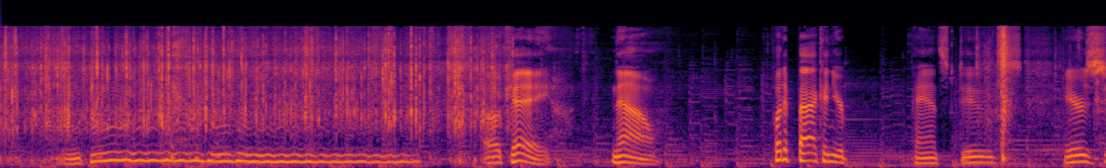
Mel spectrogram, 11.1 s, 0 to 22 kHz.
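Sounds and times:
sheet of paper crinkled and unfolded: 0.0s - 5.2s
speech: 0.7s - 2.6s, 4.8s - 6.7s, 7.7s - 10.0s, 10.6s - 11.0s.

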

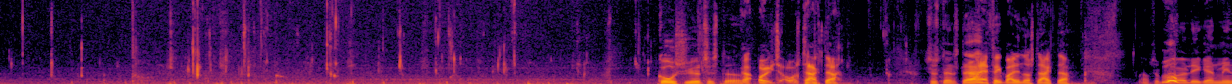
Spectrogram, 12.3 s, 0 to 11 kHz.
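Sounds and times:
biting and chewing fish with chili: 0.0s - 9.2s
speech: 6.6s - 8.5s, 9.3s - 10.8s, 11.4s - 12.3s.

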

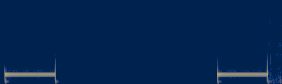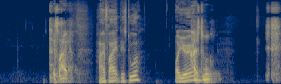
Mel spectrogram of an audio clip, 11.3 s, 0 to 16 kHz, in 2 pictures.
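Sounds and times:
phone ringback tone: 4.4s - 5.4s
speech: 6.6s - 8.5s, 9.2s - 10.0s.

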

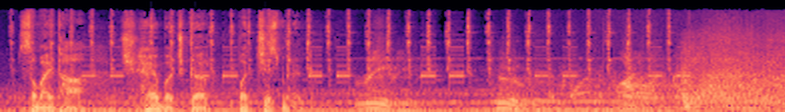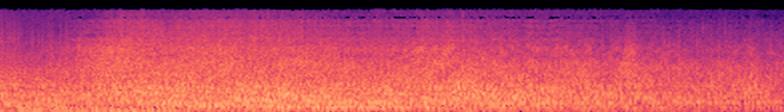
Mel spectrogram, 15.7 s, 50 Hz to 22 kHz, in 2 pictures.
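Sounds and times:
sharp repeated electronic beeps and ticks: 0.0s - 9.7s
speech: 0.2s - 4.4s, 5.0s - 5.5s, 6.2s - 7.2s
loud rocket launch roar: 6.6s - 15.6s.

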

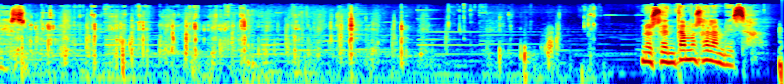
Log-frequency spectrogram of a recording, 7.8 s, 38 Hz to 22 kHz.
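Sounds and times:
close-miked wet crunchy chewing with bites and smacks: 0.0s - 6.1s
speech: 6.4s - 7.7s.

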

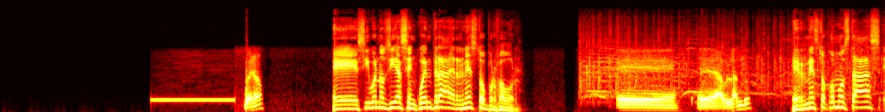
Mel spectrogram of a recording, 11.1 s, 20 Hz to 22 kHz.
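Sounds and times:
telephone ringing tone on an outgoing call: 1.9s - 3.0s
speech: 3.0s - 3.4s, 4.2s - 6.6s, 7.7s - 11.0s.

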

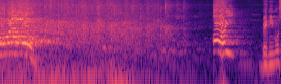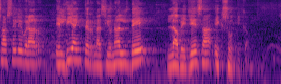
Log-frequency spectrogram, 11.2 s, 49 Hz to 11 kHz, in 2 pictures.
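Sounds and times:
crowd applauding: 0.0s - 3.9s
speech: 5.3s - 10.7s.

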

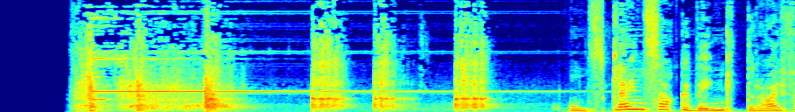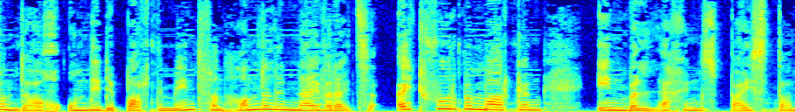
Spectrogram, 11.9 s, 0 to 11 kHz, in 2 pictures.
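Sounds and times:
cash register bell ringing: 0.5s - 4.6s
speech: 4.3s - 11.9s.

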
